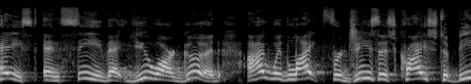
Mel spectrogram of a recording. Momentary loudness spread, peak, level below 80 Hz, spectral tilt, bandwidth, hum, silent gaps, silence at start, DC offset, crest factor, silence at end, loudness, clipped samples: 5 LU; -6 dBFS; -78 dBFS; -4.5 dB/octave; 15.5 kHz; none; none; 0 s; under 0.1%; 16 dB; 0 s; -22 LUFS; under 0.1%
